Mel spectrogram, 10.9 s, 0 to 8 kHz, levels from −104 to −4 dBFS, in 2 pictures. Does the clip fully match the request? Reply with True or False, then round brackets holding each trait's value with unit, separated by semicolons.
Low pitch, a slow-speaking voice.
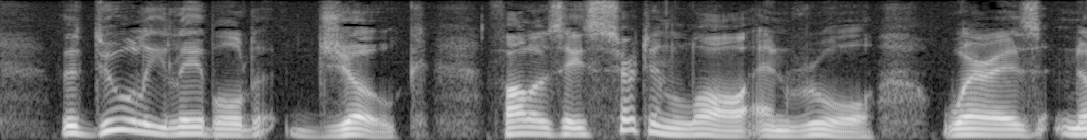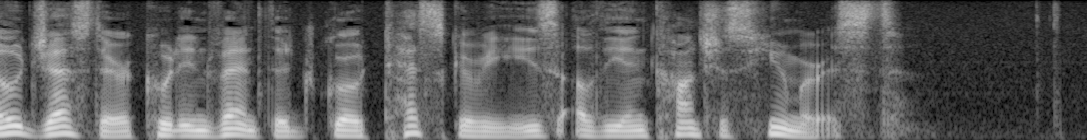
True (120 Hz; 115 wpm)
